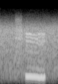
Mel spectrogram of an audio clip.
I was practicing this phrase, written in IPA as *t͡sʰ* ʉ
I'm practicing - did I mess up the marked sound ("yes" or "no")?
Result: no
